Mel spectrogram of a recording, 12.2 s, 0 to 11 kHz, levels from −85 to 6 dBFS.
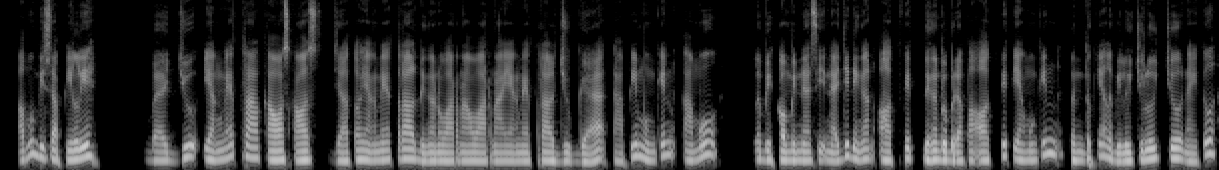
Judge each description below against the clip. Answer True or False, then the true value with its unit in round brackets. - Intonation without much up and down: False (3.5 semitones)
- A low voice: True (130 Hz)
